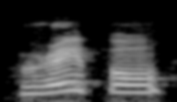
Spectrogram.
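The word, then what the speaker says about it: réponds: So if you want to say that I respond I respond you would say repo because ending ds we are not pronouncing here and we are conjugating verb with z.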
